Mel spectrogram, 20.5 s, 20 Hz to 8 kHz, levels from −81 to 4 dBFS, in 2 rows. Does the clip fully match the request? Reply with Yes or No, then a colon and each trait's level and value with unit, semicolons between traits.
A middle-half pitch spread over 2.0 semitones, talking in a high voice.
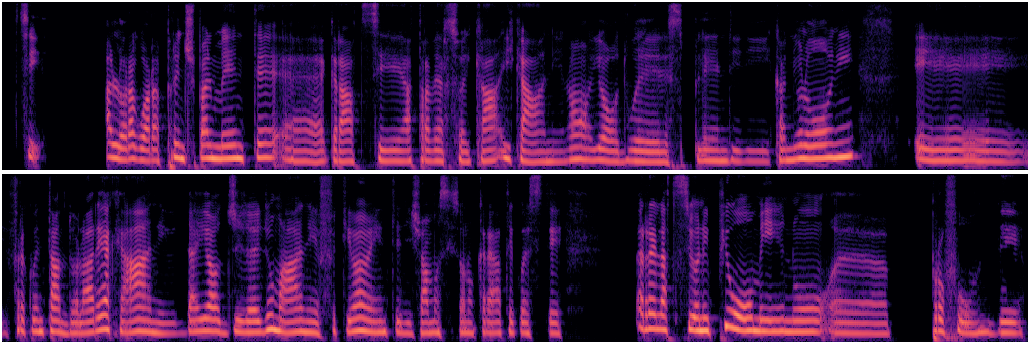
Yes: average, 2.7 semitones; high, 195 Hz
